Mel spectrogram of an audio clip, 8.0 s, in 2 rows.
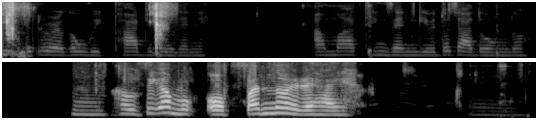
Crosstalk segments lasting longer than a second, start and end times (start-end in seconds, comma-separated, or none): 4.8-6.2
